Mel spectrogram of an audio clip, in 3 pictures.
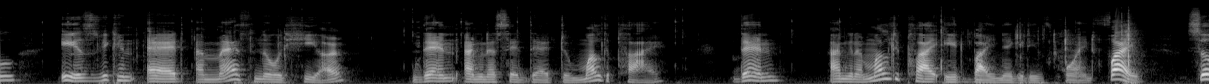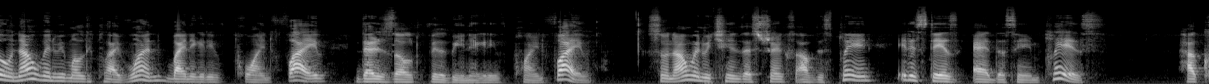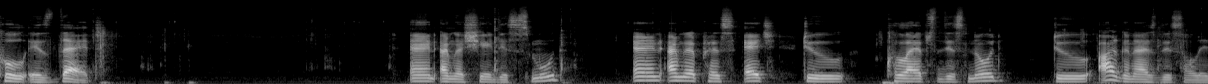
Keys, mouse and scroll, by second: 0.3-1.0 middle drag, 1.0 shift+a, 4.2-5.0 middle drag, 5.0-11.8 drag, 17.7-18.2 middle drag, 19.1-22.1 shift+drag, 25.2-25.6 middle drag, 25.6 scroll down 2, 25.8 shift+middle click, 26.2-27.2 shift+drag, 27.4 scroll down 3, 27.5 middle click, 28.1-29.0 scroll up 1, 29.0-30.4 right drag, 30.4 middle click, 30.7-31.6 scroll up 4, 32.9 h, 34.0-35.9 drag, 35.9 scroll down 2, 36.1 middle click.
